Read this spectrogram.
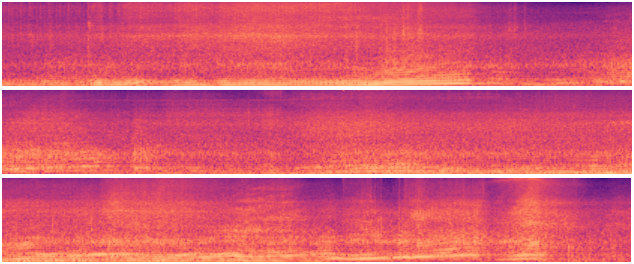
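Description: A sports car engine revs loudly and roars up and down close by.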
